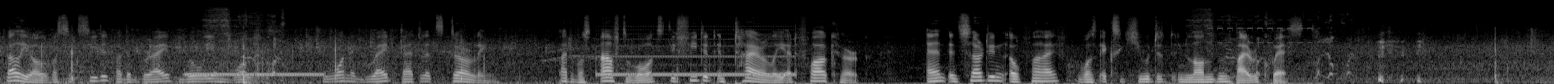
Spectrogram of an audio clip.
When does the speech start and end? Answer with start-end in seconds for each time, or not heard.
0.0-13.2.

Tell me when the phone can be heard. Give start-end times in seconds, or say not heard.
2.0-3.3, 6.0-8.1, 10.7-13.2.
